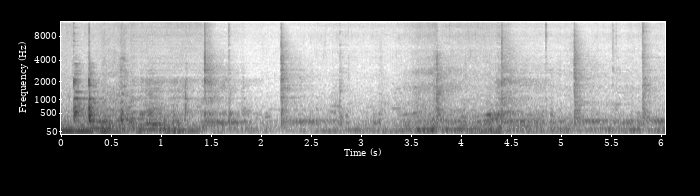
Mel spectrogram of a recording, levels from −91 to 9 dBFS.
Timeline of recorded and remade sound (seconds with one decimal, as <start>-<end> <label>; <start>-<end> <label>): 0.0-0.7 recorded; 0.7-2.0 remade; 2.0-4.3 recorded; 4.3-4.9 remade; 4.9-6.0 recorded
